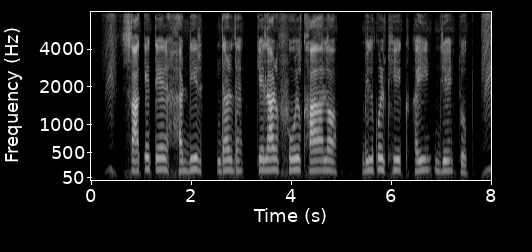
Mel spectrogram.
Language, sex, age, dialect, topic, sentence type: Magahi, male, 25-30, Northeastern/Surjapuri, agriculture, statement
